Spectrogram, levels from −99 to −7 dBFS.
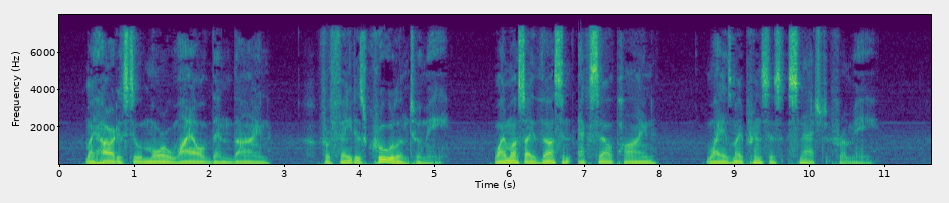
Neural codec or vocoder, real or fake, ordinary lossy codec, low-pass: none; real; AAC, 48 kbps; 7.2 kHz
